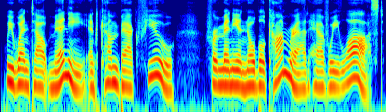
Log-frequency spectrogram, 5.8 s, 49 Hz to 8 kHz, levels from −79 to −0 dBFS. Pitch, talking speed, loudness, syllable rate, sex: 175 Hz, 165 wpm, -15 LUFS, 4.1 syllables/s, female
